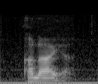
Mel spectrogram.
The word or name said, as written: anaiya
